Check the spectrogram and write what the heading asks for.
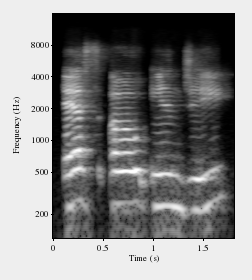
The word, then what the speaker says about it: song: It's spelled S-O-N-G, like a song you sing.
